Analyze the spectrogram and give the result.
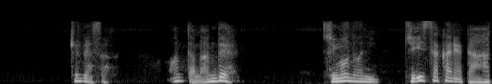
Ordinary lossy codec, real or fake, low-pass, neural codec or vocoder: none; fake; none; codec, 16 kHz, 1 kbps, X-Codec, HuBERT features, trained on general audio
